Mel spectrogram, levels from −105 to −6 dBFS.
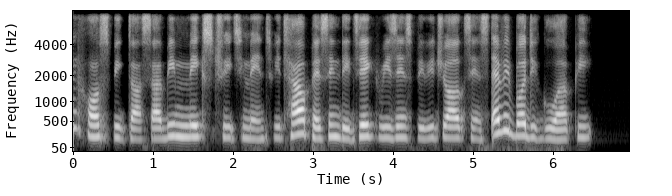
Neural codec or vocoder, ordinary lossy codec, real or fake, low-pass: codec, 16 kHz in and 24 kHz out, 0.9 kbps, LongCat-Audio-Codec, four codebook decoder; none; fake; 7.2 kHz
